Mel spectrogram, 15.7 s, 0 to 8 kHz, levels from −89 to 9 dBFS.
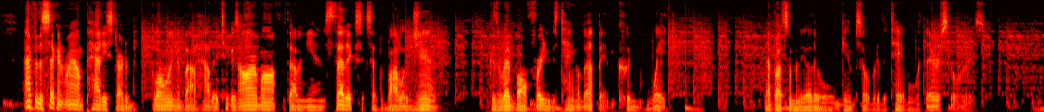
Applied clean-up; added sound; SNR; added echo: classical method spectral subtraction.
